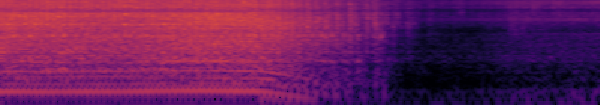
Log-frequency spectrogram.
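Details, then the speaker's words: Husqvarna self-propelled four-wheel-drive lawn mower after replacing the shredded drive pulleys: steady, even single-cylinder drone at full speed that winds down smoothly when shut off; drive works, normal running. "it's turning the drive is good the pulleys have been replaced everything under there is brand new"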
